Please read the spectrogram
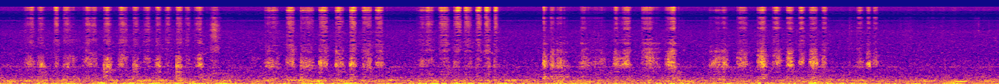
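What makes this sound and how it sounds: A pencil shades and outlines a star-shaped flower on a paper sketchbook page lying flat on a wooden table. Its graphite tip scratches over the paper in quick, bright back-and-forth strokes that come in bursts with short pauses between them. A soft low rumble sits steadily underneath.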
